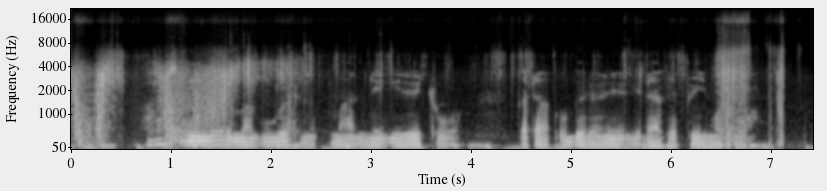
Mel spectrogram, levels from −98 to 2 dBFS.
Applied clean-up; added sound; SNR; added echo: none; none; none; none.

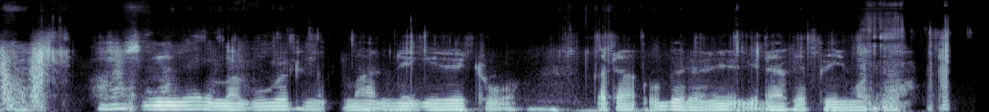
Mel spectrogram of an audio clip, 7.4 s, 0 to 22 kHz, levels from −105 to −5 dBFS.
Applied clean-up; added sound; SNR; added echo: neural mask model Resemble Enhance denoiser.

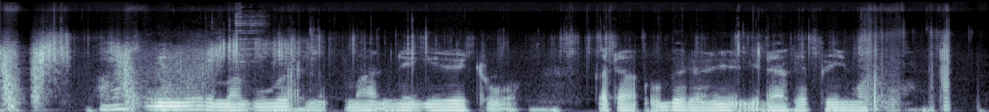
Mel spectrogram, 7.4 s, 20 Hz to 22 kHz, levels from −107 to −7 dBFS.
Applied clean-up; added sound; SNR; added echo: neural mask model RNNoise.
